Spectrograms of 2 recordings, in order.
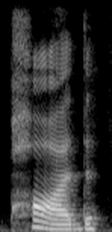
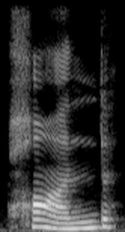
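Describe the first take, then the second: First: Pod with no n, short and plain; no n sound. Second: Pond with the n clearly heard before d; clear n sound. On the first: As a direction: say pod without any n. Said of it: "and pod". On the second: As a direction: stress the n in Pond. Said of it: "Our first word pair is pond". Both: Shown as a demonstration.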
